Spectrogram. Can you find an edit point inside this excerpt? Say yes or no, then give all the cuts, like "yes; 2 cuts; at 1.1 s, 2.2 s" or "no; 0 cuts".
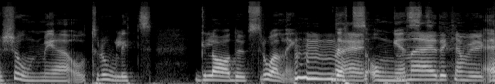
yes; 1 cut; at 2.9 s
